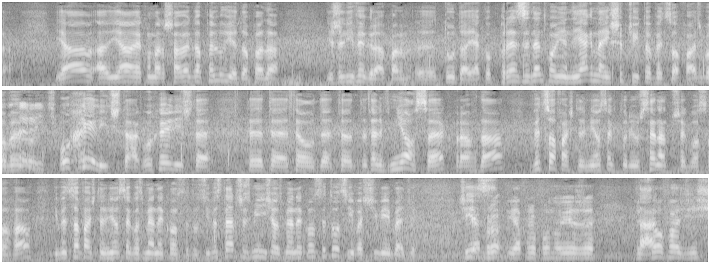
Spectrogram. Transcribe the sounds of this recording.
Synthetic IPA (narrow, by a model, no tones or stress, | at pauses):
a̰ | jajajakɔmaɾʂawɛkapɛlujɛd̪ɔpanajɛʐɛlʲivɘɡɾapand̪ud̪ajakɔpɾɛzɘd̪ɛnt̪pɔvʲiɲɛnjaknajʂɘpt͡ɕejt̪ɔvɘt̪sɔfad͡ʑbɔbɨuxɘlʲit͡ɕt̪akuxɘlʲit͡ɕt̪ɛt̪ɛt̪ɛt̪ɛ̃t̪ɛt̪ɛt̪t̪ːɛnvɲɔsɛkpɾavd̪a | vɘt̪sɔfat͡ɕt̪ɛnvɲɔsɛkːt̪uɾɘjuʂsɛnat̪̚pʂɛɡwɔsɔvaw | ivɘt̪sɔfat͡ɕt̪ɛnvɲɔsɛkɔzmʲanɘkɔnst̪ɘt̪ut̪sʲivɘst̪aɾt͡ʂɘzmʲeɲit͡ɕɔzmjanɛkɔnst̪ɘt̪ut̪sjivwaɕt͡ɕivʲɛibɛɲd͡ʑɛ | ʈ͡ʂɨlʲiɛɾɔjapɾɔpɔnujɛʐɛ | vasɔfat͡ɕje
